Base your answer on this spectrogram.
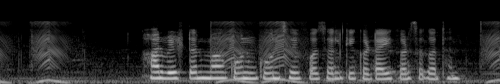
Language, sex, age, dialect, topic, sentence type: Chhattisgarhi, female, 18-24, Central, agriculture, question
